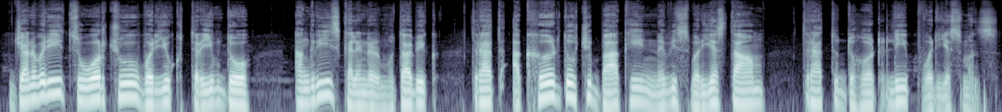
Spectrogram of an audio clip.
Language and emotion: Kashmiri, neutral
